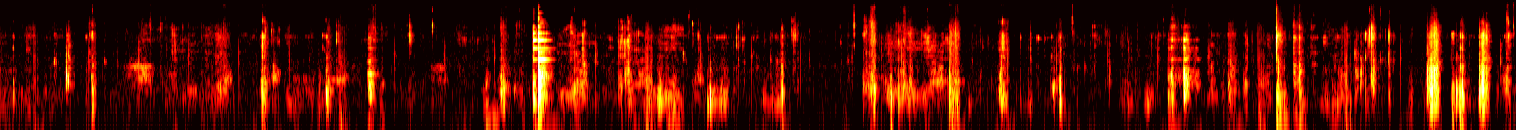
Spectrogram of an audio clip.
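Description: Close-up chewing and crunching of food in the mouth, with scattered short wet clicks. Near the end come crunchy bites of a fresh cucumber slice.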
